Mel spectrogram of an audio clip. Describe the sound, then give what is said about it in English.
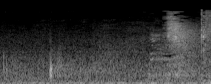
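A short, breathy sneeze bursts out near the end, a hissy noise followed by a brief second puff, over a low, steady background murmur. “Bless you.”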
